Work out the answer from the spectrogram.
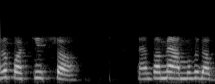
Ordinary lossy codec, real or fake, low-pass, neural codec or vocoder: none; real; 3.6 kHz; none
